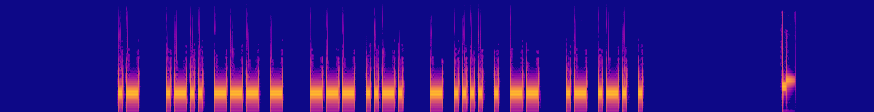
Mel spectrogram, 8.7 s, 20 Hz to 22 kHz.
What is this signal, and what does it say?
Morse code, heard as a keyed tone, about 30 wpm, 700 Hz. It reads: A LOT OF THEM ARE
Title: Sets of 5 Words Encore2 30wpm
